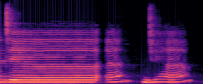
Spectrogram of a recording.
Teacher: چار حرکہ مد متصل ہے یہ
